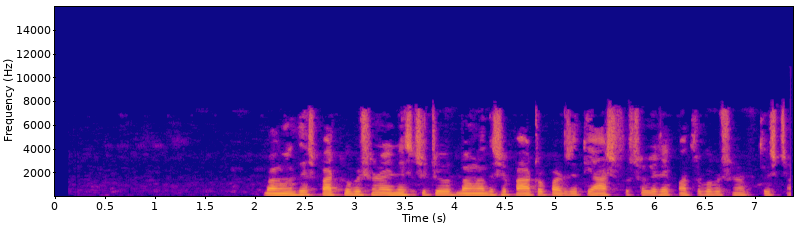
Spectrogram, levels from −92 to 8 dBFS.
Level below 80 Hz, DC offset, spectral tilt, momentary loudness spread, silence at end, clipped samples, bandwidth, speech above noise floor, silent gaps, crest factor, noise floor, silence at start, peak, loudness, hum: -58 dBFS; under 0.1%; -5.5 dB/octave; 7 LU; 0 s; under 0.1%; 8 kHz; 46 dB; none; 18 dB; -66 dBFS; 2.1 s; -2 dBFS; -20 LUFS; none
